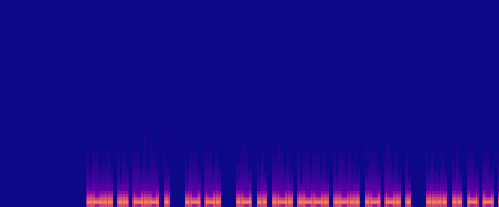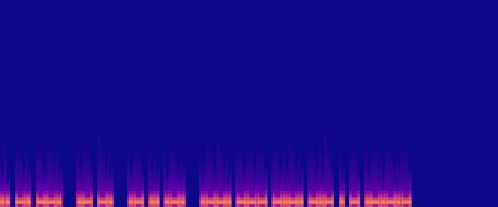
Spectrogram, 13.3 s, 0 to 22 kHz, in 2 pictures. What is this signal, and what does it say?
Morse code, heard as a keyed tone, about 34 wpm, 700 Hz. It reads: LIKE AN AIRPLANE HITTING AN AIR POCKET.
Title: A Sound Of Thunder 35wpm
